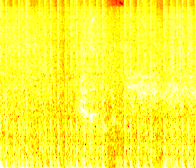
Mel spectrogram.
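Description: A sustained burst of rapid Uzi submachine-gun fire from the video game The Last Stand rattles loudly and continuously with no pauses.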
